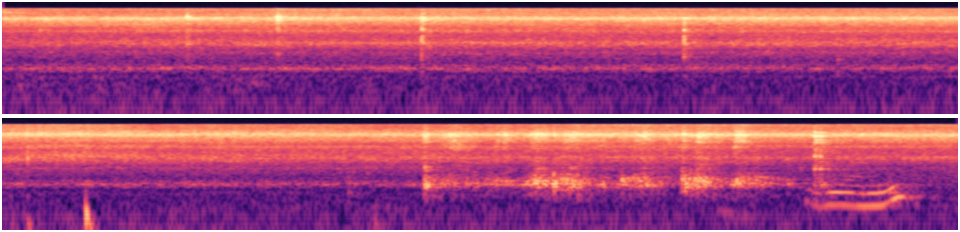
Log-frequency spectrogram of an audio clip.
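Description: Spices such as coriander, cumin, Kashmiri chilli, turmeric and salt with a little ginger fry in a pan, giving a steady soft sizzle with faint scraping strokes; near the end some brief voice-like sounds rise over the frying.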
